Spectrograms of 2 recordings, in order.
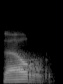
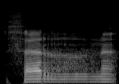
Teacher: ro sukun sebelumnya fathah dibaca tebal ya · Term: tafkhim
